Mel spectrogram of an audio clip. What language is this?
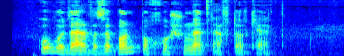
Persian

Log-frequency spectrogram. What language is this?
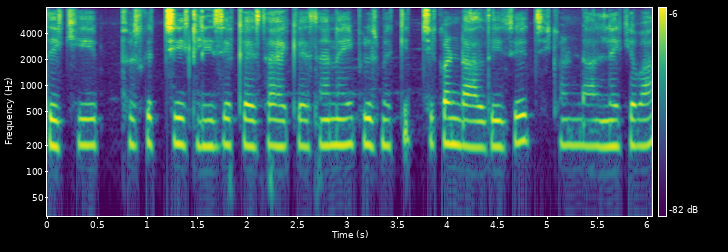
Hindi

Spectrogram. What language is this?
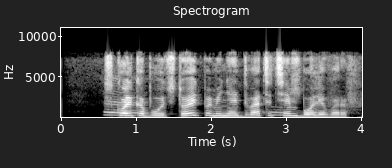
Russian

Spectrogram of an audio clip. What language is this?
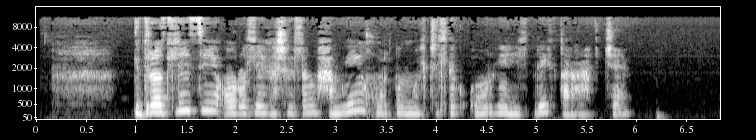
Mongolian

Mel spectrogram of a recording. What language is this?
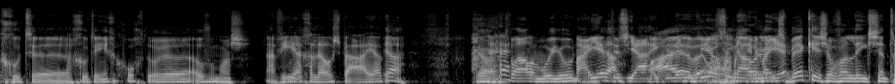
Dutch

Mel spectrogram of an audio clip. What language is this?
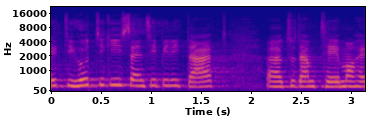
Swiss German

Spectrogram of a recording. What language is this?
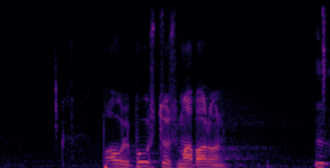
Estonian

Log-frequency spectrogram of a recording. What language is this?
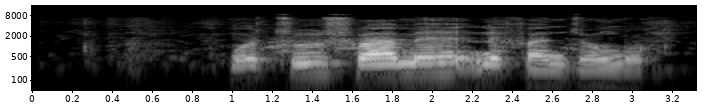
Mundang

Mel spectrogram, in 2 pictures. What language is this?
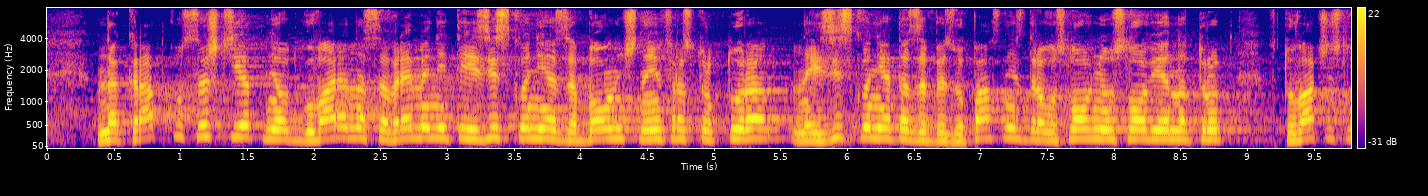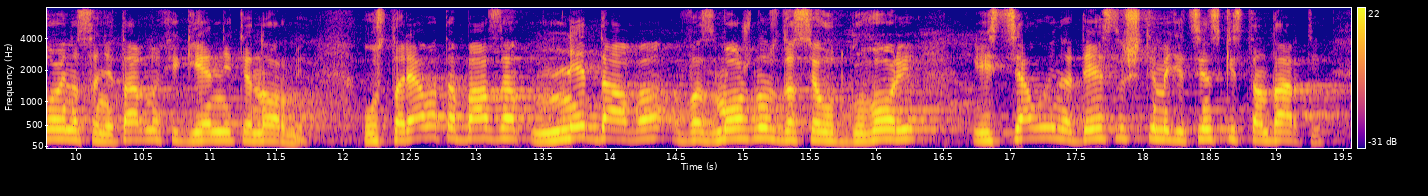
Bulgarian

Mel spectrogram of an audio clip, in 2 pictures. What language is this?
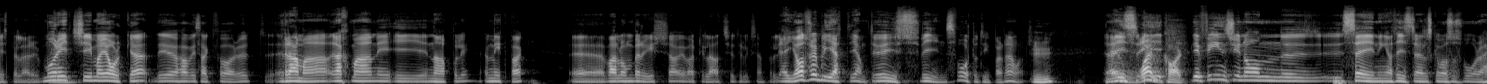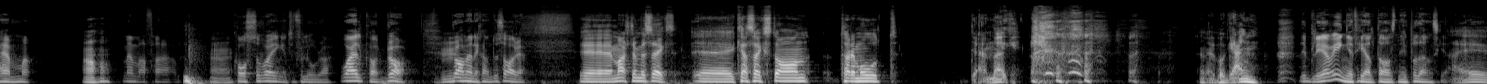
Swedish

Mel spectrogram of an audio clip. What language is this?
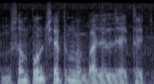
Maithili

